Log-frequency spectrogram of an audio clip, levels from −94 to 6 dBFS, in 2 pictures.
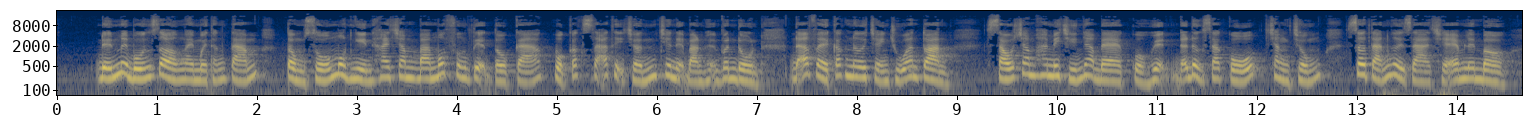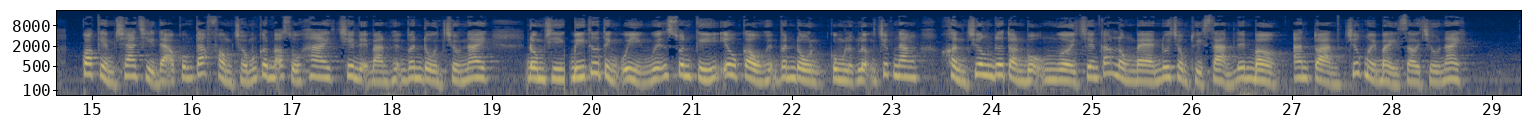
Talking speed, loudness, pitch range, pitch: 235 wpm, -24 LUFS, 190-250 Hz, 220 Hz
